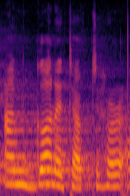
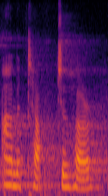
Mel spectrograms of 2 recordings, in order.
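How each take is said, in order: First: 'Going to' is reduced to 'gonna'. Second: 'Going to' is reduced to a single 'a' sound. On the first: "You can also say I'm gonna talk to her" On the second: "you can say I'm a talk to her"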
